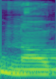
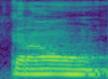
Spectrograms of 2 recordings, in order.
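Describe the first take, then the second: First: "नाव" starting straight on N, no K; silent K. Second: "कनाव" said as ka-now, K sounded; K pronounced. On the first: Teacher giving the accepted reading, "नाव" with K silent. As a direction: drop the K, say "नाव" as now. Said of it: "इसलिए इसको नाव पढ़ते हैं". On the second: Teacher showing why it sounds odd, "कनाव" with K sounded. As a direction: add a "ka" before the N in "कनाव". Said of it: "कनाव अजीब लग रहा है". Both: Shown as a demonstration.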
